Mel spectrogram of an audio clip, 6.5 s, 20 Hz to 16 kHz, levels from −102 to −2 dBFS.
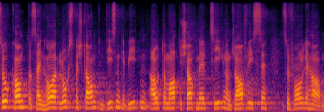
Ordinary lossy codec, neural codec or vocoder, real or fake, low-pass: none; autoencoder, 48 kHz, 128 numbers a frame, DAC-VAE, trained on Japanese speech; fake; 14.4 kHz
